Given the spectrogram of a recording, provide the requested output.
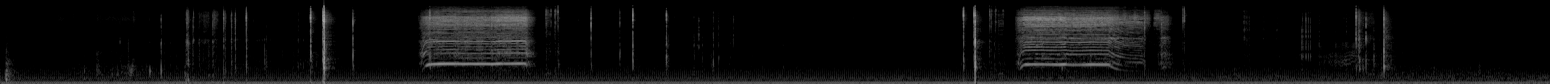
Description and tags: camera servo
Noise from my digital camera's servo motor when I open and close it (servo motor makes the objective lens pop out after cover is opened and pop back in for closing).Can't remember why I decided to record this sound.Recorded with a cheap webmic
noise, zoom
